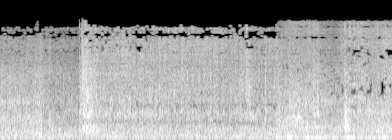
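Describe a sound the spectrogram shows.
Wet concrete slides and pours out into a metal wheelbarrow.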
